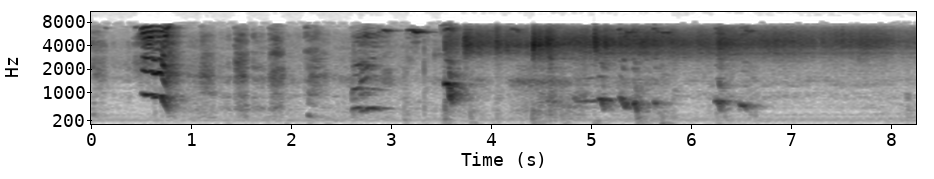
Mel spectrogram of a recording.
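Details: Pet dog named Luna playing with her rattle ball, making a string of short high whines and yips with brief squeaky cries, mixed with scrabbling and rattling noises from the toy.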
